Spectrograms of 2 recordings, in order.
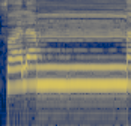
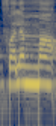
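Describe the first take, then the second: First: The word is said with doubling and lengthening. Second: The word is said quickly without lengthening. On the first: The speaker calls it right. "ഇങ്ങനെ ഓതണം" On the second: The speaker calls it wrong. "പെട്ടെന്ന് ഓതി പോവരുത്"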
